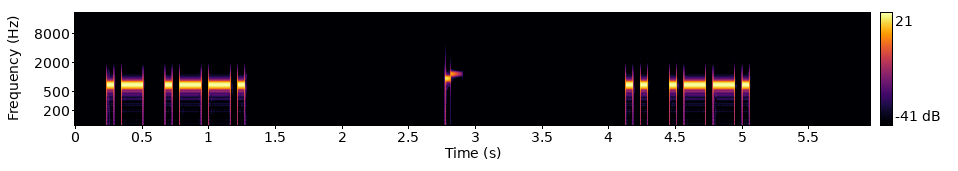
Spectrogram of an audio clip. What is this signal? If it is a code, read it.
Morse code, heard as a keyed tone, about 22 wpm, 700 Hz. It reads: AP IP
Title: Top Two Letter Combinations in Words 22wpm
